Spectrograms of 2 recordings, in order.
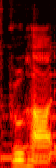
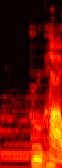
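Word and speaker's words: Brujah: as I always pronounce bruha in a Spanish manner bruha with a J as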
